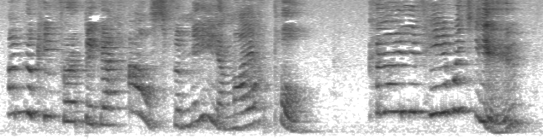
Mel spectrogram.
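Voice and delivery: a tiny mouse gasping in wonder; little mouse voice. A narrator's reading.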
